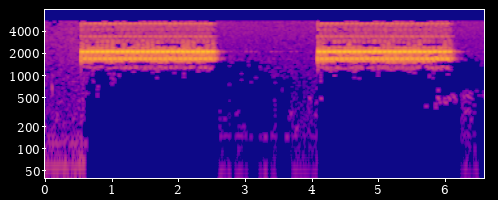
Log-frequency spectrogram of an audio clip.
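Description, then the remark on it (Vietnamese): A telephone rings twice, each ring a rapid warbling electronic trill lasting about two seconds, separated by a pause of silence. Loud, with no talking. “Philippe Cadet tiếp tục thương lượng với đại lý ở Brazil và vẫn qua điện thoại”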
